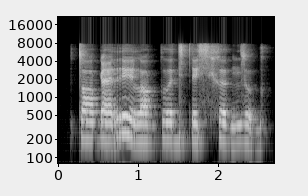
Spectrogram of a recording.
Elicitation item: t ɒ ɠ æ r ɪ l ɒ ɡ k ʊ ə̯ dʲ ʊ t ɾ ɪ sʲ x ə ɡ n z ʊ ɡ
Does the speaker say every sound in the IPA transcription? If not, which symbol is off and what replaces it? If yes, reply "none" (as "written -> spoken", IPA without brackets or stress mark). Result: none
